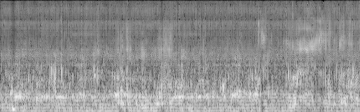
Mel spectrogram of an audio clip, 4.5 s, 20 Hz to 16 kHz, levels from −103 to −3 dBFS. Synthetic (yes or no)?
yes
